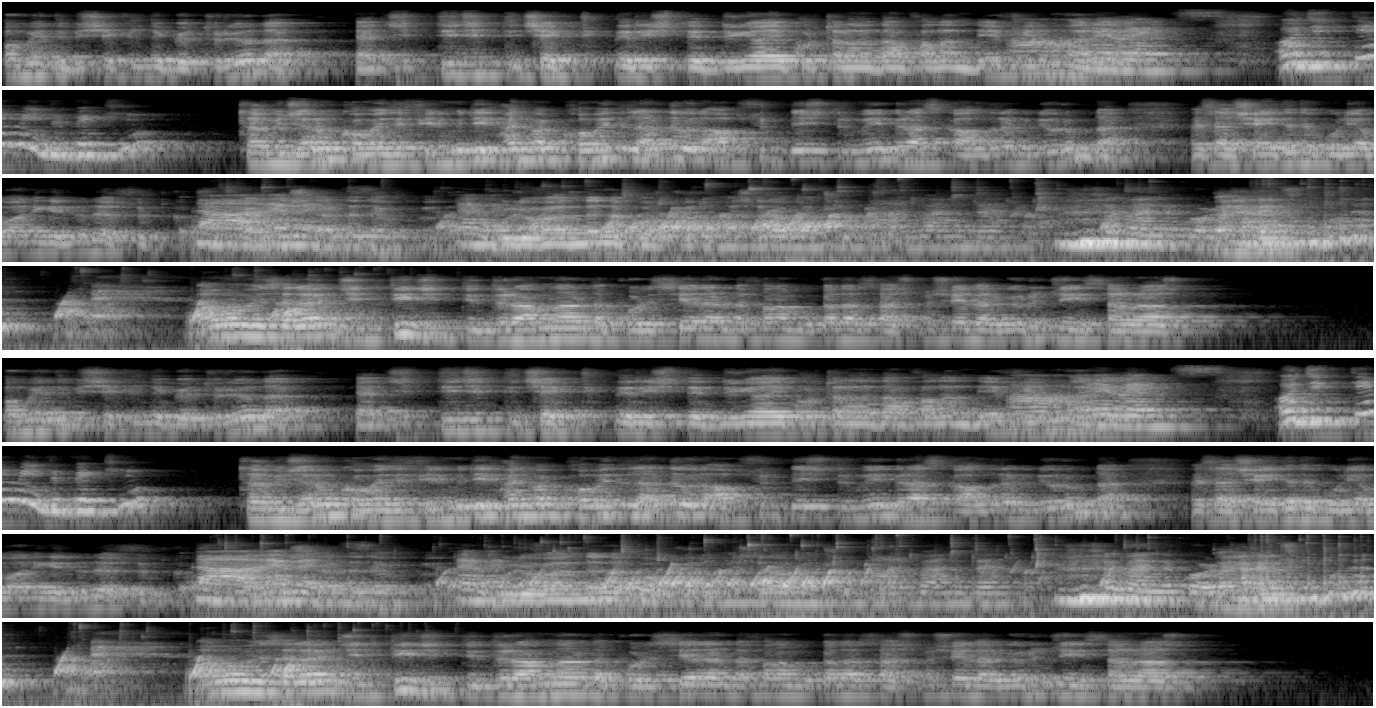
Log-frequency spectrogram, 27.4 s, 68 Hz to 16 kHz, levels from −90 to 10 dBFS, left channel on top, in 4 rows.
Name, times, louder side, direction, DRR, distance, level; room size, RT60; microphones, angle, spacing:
voice 1, 0.0-1.5 1.8-5.8 6.2-6.3 8.0-18.0 19.8-20.2 21.5-26.5, left 1 dB, 20° left, 0 dB, 0.5 m, -23 dB
voice 2, 5.0-5.8 6.4-7.6 14.7-15.3 16.0-16.3 18.1-20.6 21.0-21.4, right 1 dB, 35° right, 2 dB, 0.5 m, -20 dB
sound 1, 14.6-15.4 15.8-22.5, right 1 dB, 80° right, 0.7 m, -23 dB
2.5 x 2.4 x 3.5 m, 0.77 s
head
